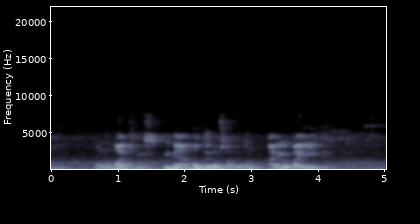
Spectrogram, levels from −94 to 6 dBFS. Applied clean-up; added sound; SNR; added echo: none; none; none; reverberation time 0.9 s.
